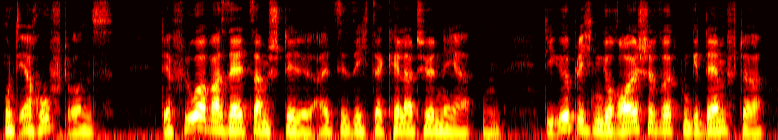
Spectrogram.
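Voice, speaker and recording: Man, storybook narrator, calm, measured, mid-pitched.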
